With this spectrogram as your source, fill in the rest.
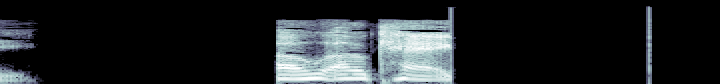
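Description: A young girl speaks briefly.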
